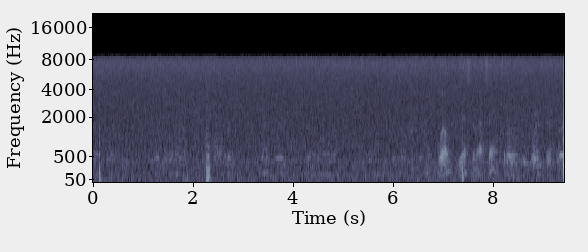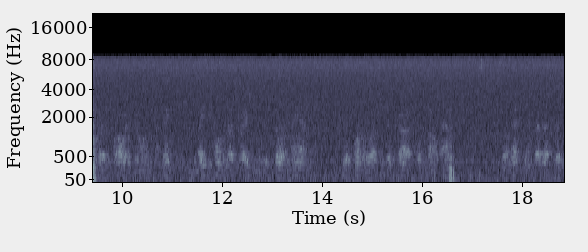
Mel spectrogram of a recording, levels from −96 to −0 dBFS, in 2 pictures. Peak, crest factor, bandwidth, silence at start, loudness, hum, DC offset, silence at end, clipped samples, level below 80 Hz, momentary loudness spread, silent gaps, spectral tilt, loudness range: -12 dBFS; 36 dB; 13 kHz; 0 s; -48 LUFS; none; under 0.1%; 0 s; under 0.1%; -66 dBFS; 3 LU; none; -2 dB/octave; 4 LU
